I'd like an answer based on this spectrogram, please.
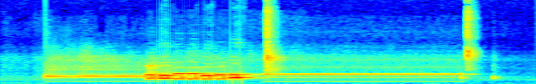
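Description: A modem dialing out over a telephone line simulator: a dial tone, then a quick run of touch-tone (DTMF) digits, the loudest part, then about two seconds of steady ringback tone, cut off by a click and a second click as the answering modem picks up.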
